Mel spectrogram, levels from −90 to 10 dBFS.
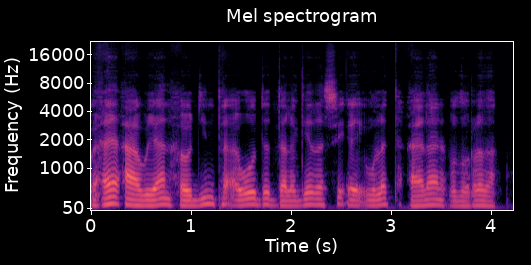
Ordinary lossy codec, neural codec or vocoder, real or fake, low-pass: none; codec, 44.1 kHz, 3.4 kbps, Pupu-Codec; fake; none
